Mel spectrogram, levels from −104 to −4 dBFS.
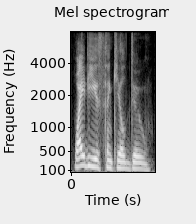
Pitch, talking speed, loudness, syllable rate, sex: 145 Hz, 285 wpm, -16 LUFS, 5.2 syllables/s, male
